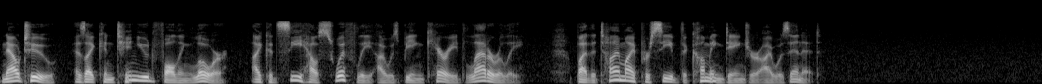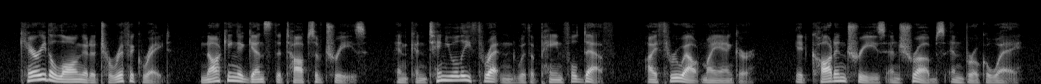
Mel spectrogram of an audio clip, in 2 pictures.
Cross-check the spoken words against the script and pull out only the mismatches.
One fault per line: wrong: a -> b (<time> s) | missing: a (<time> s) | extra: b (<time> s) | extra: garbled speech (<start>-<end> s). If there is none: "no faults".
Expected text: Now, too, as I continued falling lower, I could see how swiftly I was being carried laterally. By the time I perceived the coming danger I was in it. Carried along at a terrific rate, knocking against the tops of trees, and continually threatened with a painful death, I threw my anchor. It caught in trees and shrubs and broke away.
extra: out (17.3 s)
